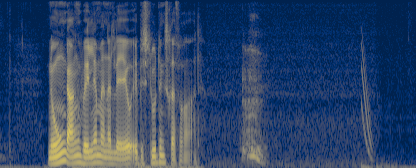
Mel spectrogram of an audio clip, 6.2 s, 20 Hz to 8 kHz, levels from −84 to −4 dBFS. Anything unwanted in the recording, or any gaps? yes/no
yes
